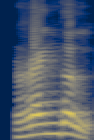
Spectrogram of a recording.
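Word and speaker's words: wrangle: भांग खाके जगड़े लगा रंगल रंगल भाई इसमें में डब्लू साइलेंट रहता है रंगल का मतलब भी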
